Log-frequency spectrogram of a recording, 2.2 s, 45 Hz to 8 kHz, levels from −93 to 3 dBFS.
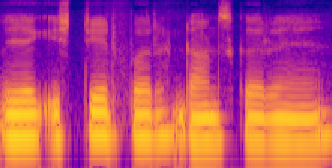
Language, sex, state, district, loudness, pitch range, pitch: Hindi, male, Chhattisgarh, Kabirdham, -16 LUFS, 105-120 Hz, 115 Hz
